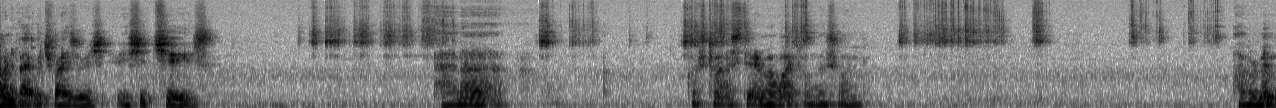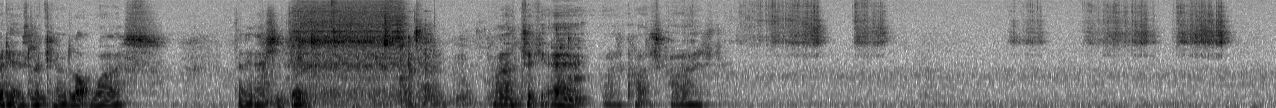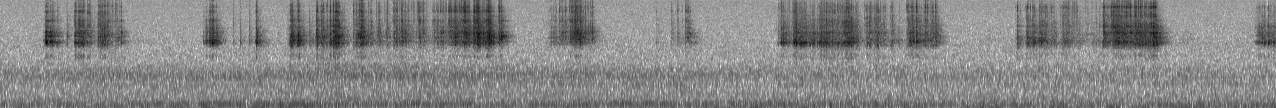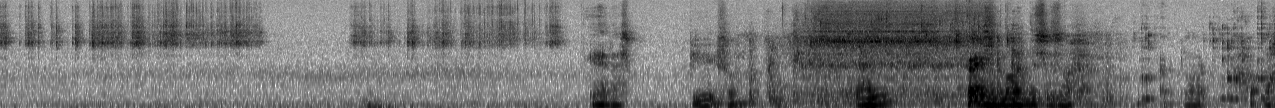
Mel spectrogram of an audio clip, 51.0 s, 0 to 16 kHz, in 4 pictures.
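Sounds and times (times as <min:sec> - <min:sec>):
razor scraping stubble: 0:15.3 - 0:18.6, 0:46.0 - 0:49.8.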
